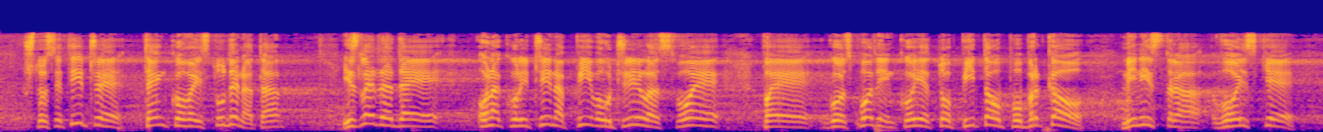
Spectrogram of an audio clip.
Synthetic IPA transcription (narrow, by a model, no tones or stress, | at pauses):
ʃt̪o̞se̞t̪iːt͡ʂe̞ | t̪eŋko̞ʋaist̪ud̪e̞nat̪a | izɡle̞d̪ad̪aje | o̞nako̞lit͡ʂinapiːʋaut͡ʃinilˠasʋo̞je | pajeɡo̞spo̞d̪iŋko̞jije̞t̪o̞ːpiːt̪ao̞po̞br̩kao̞ | minist̪ɾaʋo̞ːjske̞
